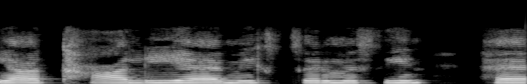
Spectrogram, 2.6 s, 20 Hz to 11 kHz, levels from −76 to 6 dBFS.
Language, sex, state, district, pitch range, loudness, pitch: Hindi, female, Jharkhand, Sahebganj, 245-250 Hz, -15 LUFS, 245 Hz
